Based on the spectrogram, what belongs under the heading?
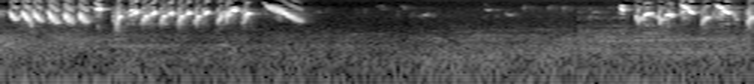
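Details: European goldfinch song for teaching fledglings: tumbling, lively twitters and a descending slurred note, about two seconds of silence, then a fresh burst of quick jingling notes.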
